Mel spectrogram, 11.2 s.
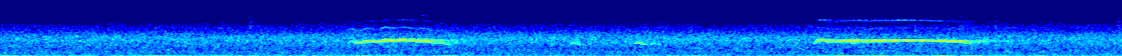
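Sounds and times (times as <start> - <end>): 
owl wailing calls: 3.5 - 4.6, 8.1 - 9.9.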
